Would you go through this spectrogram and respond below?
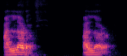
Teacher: Especially in America, in the United States, this T is like an R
